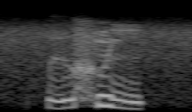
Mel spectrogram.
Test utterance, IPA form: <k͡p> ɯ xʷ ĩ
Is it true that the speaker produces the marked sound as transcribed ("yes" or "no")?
yes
